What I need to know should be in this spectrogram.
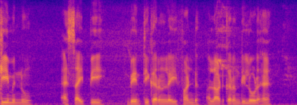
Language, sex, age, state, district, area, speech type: Punjabi, male, 18-30, Punjab, Kapurthala, urban, read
